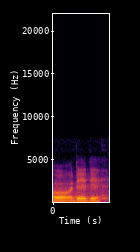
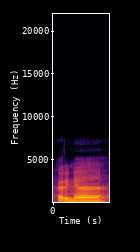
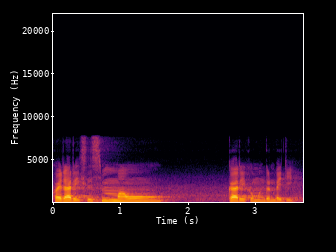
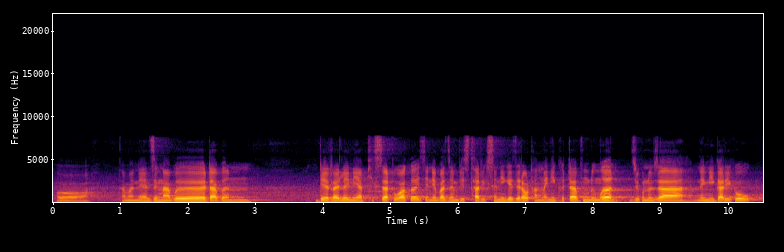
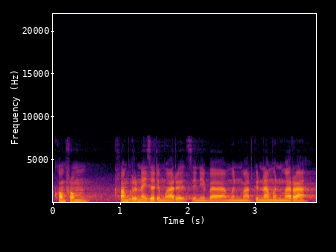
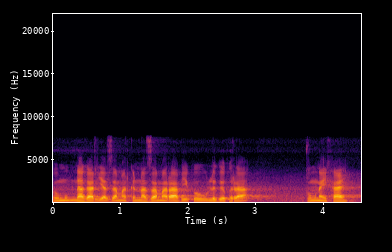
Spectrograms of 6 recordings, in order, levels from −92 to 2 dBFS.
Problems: none marked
